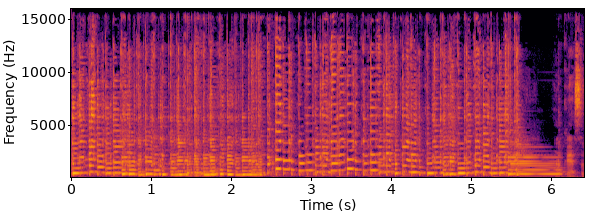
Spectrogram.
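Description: Mandolin plays a slidey lick through a 1-4-5 progression, sliding single-note phrases with tremolo-like picking, close and solo, finishing on a ringing held note.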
